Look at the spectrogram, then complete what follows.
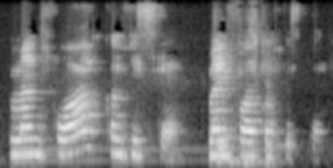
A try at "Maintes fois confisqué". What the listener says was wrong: Il n'y a pas de N. C'est confisqué.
